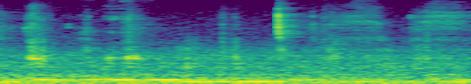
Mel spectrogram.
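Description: Close-up chewing of a mouthful of rice noodles and blanched vegetables, with small wet clicks and crunches, the sharpest about one and a half seconds in, over a steady low hum.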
